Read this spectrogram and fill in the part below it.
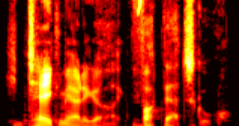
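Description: A man's voice: on the low side, brisk, gravelly, dry recording, clean studio sound. A middle-aged man co-hosting a comedy podcast, telling stories casually, swearing freely and acting out quotes. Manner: animated retelling with acted quotes, casual swearing. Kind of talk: casual comedic storytelling chat.

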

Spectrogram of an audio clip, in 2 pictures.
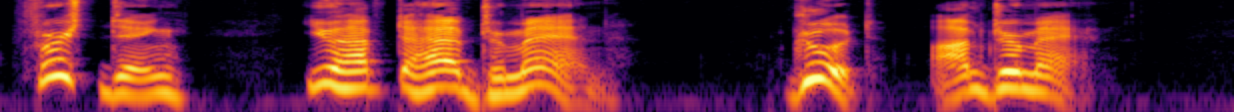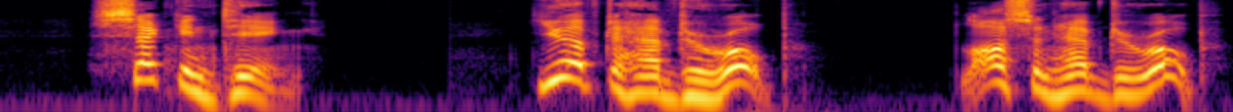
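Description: A defiant, excitable prisoner from an adventure audiobook, acted out by a male narrator. He speaks broken English in a thick Germanic accent, high and very animated, with a cunning, taunting edge. The recording is close and dry. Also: unhurried, long pauses, no echo. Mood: slyly triumphant. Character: defiant foreign condemned man, cunning and excitable.

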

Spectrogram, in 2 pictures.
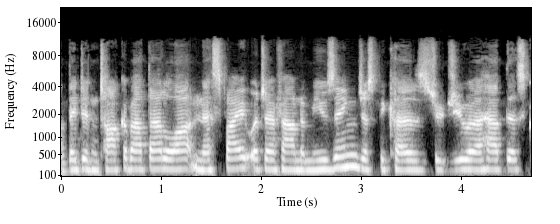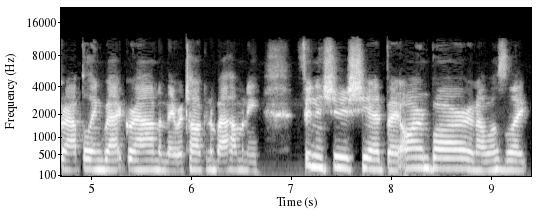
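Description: A woman's voice: medium pitch, bright, forceful tone. A woman in her twenties answering interview questions in a chatty, confident way, with many fillers. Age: 20s. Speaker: mixed martial arts fighter and student.

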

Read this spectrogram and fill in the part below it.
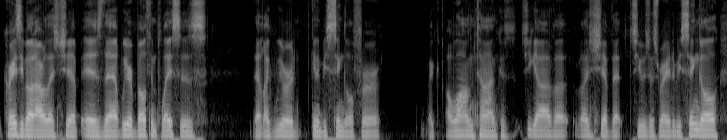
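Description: Guy in his 30s, low smooth voice, dry close sound, tells stories w/ lots of laughs. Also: brisk, no echo. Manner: animated storyteller, laughs mid-story. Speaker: podcast guest, former athlete. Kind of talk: casual storytelling chat.

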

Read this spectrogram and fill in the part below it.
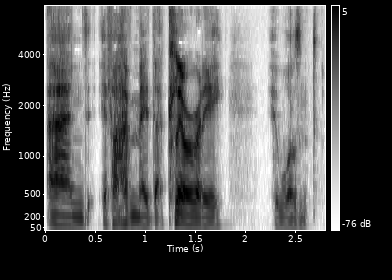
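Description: A man's voice: low voice, fairly even intonation, a little fast, dry recording. A man, a podcast guest, talking in a dry, sardonic, scathing way in casual chat.

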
